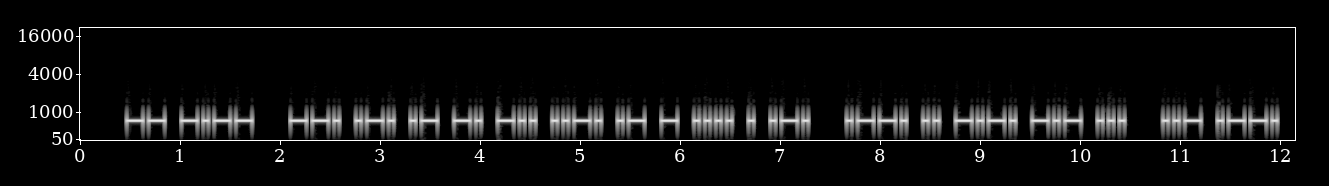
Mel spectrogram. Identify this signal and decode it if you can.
Morse code, heard as a keyed tone, about 22 wpm, 700 Hz. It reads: MY GRANDFATHER PICKS UP
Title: Pangram Challenge v2 - 22wpm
